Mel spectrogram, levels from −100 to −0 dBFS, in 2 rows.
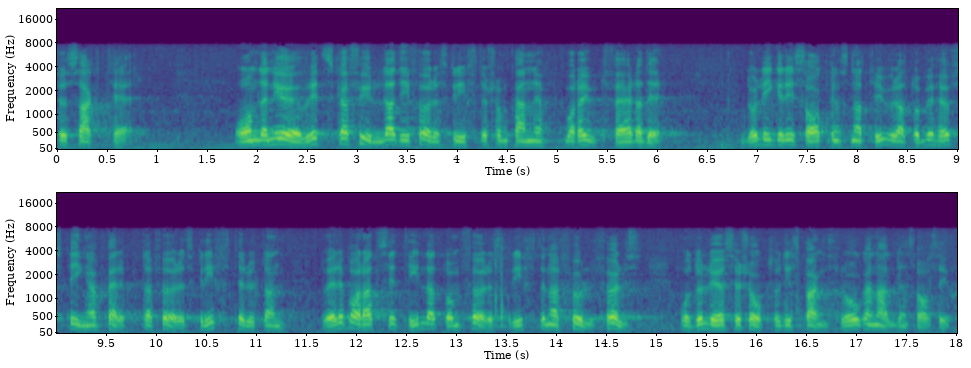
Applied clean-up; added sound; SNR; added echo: none; none; none; none.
